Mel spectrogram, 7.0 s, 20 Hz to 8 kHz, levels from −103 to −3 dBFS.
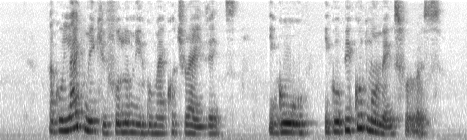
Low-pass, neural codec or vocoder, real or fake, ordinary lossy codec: none; codec, 16 kHz, 8 kbps, FunCodec, trained on Chinese and English, 25 frames a second; fake; none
